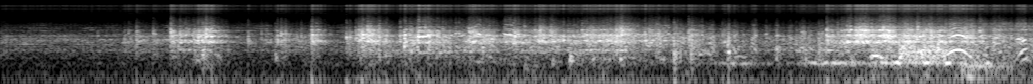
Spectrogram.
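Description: Audience laughter that swells after a quiet opening second and is loudest near the end, with a few sharp clattering knocks of wooden baseball bats being knocked over.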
